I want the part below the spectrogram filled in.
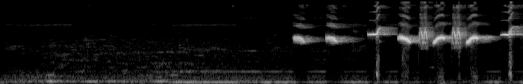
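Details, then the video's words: Cucak cungkok bulbul in natural song for a tutor recording; after nearly three seconds of quiet low hum, loud bubbly whistled notes burst out and repeat rapidly to the end. "CUCAK CUNGKOK GACOR SUARA ASLI VARIASI UNTUK MASTERAN"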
